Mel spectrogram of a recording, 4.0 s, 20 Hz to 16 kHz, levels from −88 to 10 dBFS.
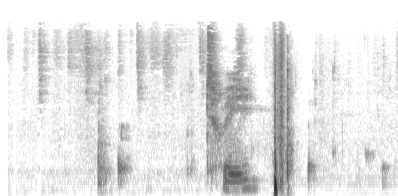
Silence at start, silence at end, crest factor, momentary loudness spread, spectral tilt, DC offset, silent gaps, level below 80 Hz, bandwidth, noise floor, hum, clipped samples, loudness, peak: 0.4 s; 0.85 s; 28 dB; 27 LU; -5 dB/octave; under 0.1%; none; -44 dBFS; 11.5 kHz; -58 dBFS; none; under 0.1%; -23 LUFS; 0 dBFS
